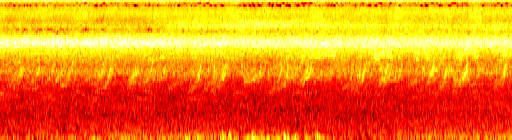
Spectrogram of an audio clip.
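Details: A continuous, bright, high whine of summer insects fills the Honmonji temple park at Ikegami, Tokyo, Japan. Soft ticking pulses ride over it, with a dull low rumble beneath.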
